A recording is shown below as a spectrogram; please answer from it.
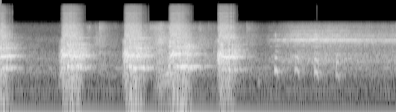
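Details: Roxy, a German Shepherd, barks at a Roboraptor robot dinosaur toy: four loud barks close together, then the toy's mechanical whirring and clicking takes over.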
